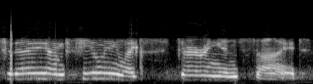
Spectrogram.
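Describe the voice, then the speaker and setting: A woman's voice: fairly high pitch, big pitch swings, measured pace. A woman from Florida calling in to a radio show over the telephone, talking earnestly and at length about her personal troubles. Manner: earnest, rambling, open about family troubles. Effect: heard over a telephone line on a radio show. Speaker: radio call-in caller. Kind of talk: personal phone-in conversation. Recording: tinny phone line with faint hiss.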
